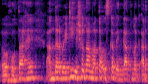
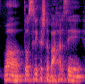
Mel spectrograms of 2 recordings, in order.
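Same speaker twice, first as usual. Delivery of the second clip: normal talking voice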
